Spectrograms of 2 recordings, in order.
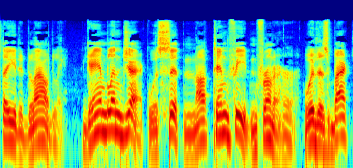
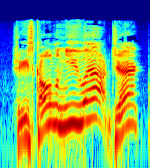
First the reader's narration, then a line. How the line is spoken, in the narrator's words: somebody shouted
